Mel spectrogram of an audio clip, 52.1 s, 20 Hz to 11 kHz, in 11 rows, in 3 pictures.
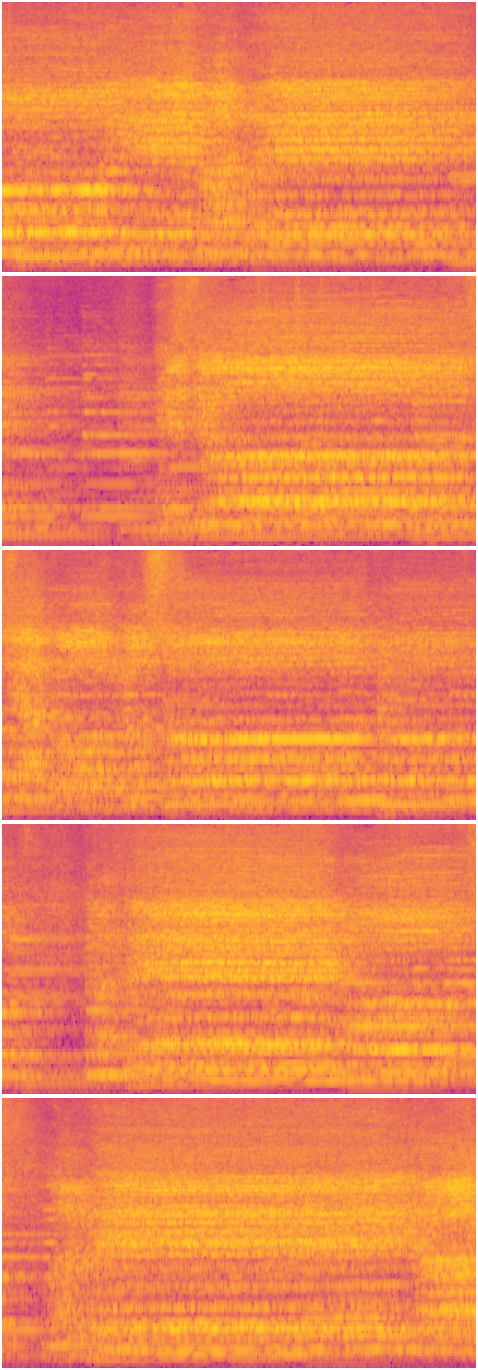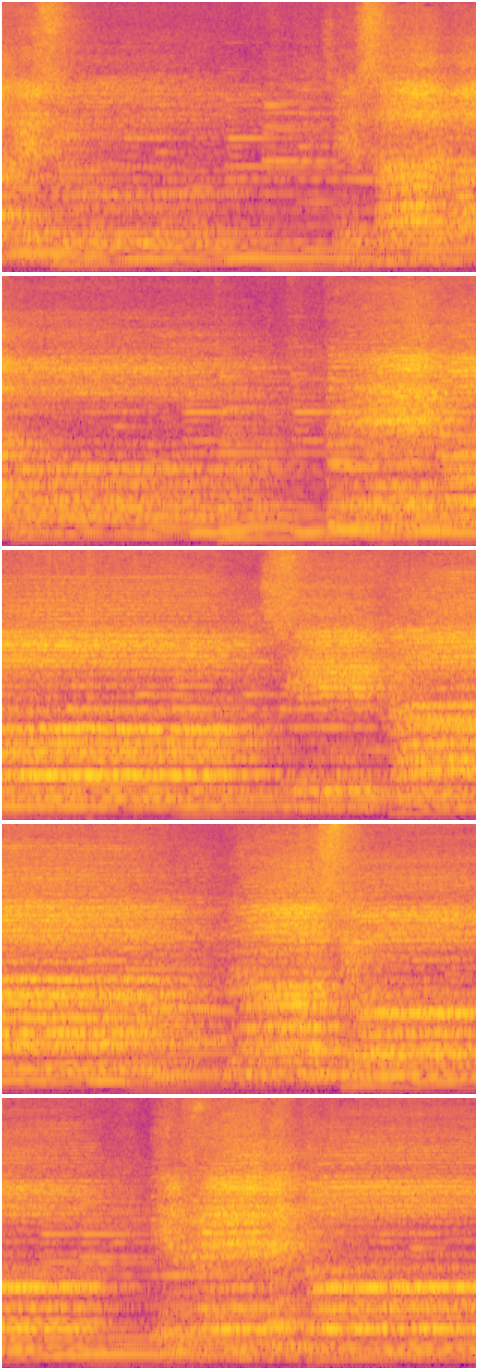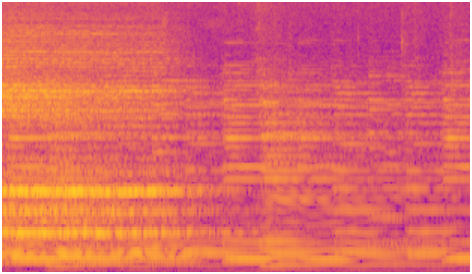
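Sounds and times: choir singing a slow hymn: 0.0s - 50.5s.

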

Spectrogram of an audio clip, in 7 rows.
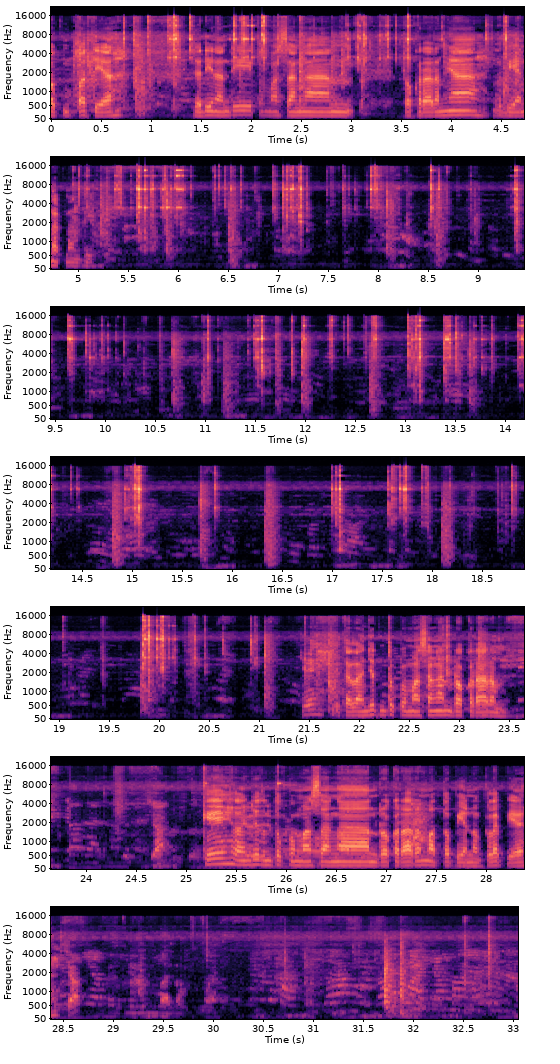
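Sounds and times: metal pushrods clinking: 0.0s - 16.0s, 16.9s - 19.1s, 19.8s - 21.2s.

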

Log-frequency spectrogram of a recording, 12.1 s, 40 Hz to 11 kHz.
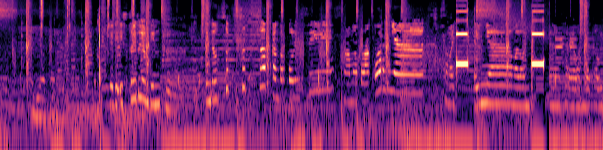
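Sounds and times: background music: 0.0s - 12.0s
censor bleep: 9.2s - 9.5s, 10.6s - 11.0s.

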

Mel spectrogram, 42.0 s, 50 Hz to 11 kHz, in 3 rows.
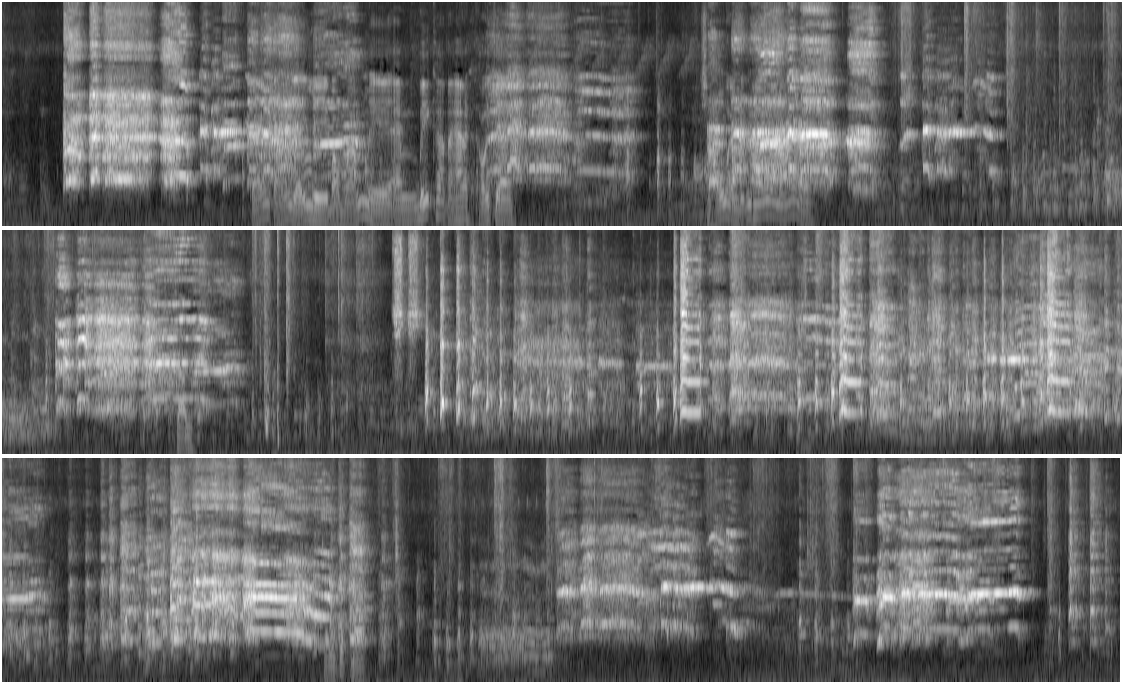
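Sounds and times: roosters crowing: 0.6s - 17.3s, 18.0s - 41.9s.

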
